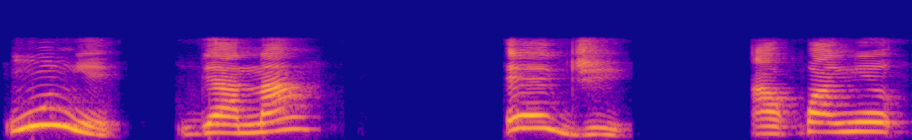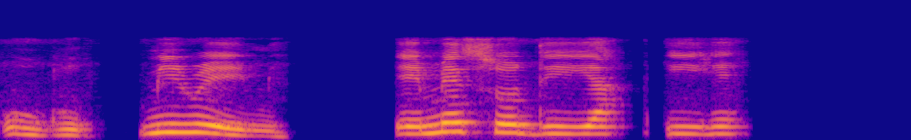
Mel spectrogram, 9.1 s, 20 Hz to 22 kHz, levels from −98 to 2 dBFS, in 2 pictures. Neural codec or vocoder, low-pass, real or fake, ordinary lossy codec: none; 7.2 kHz; real; none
